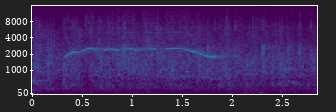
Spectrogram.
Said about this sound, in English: Go ahead and applaud the Lord just for the heck of it.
